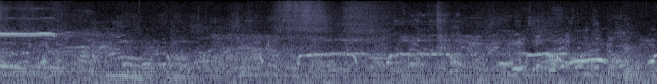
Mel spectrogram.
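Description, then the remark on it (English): A large crowd at a sports match roars and chatters as a player is hit, many overlapping voices forming a dense, steady wall of noise with scattered shouts, swelling slightly toward the end. “You hear the crowd right there?”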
